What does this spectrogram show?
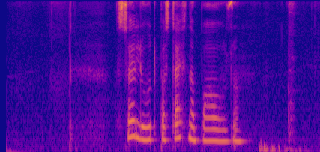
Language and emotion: Russian, neutral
